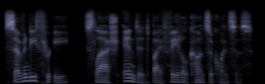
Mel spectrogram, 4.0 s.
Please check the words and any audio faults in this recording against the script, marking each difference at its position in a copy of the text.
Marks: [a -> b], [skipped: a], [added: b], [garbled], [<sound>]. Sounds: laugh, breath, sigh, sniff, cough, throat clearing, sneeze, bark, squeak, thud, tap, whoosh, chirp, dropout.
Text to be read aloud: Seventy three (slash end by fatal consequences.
Seventy three [dropout] (slash [end -> ended] by fatal consequences.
